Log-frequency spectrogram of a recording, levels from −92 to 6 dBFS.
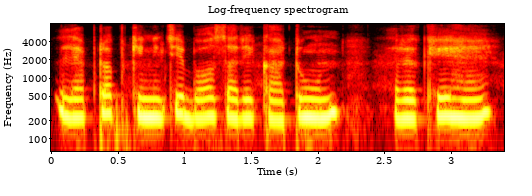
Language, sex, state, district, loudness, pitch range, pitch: Hindi, female, Jharkhand, Deoghar, -13 LUFS, 220-250 Hz, 230 Hz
